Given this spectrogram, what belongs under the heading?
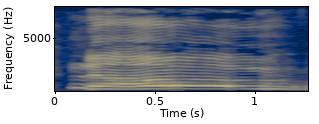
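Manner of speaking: high, sharp yell of panic. A narrator's reading. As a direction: cry out as the car dives. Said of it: "Ron yelled".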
